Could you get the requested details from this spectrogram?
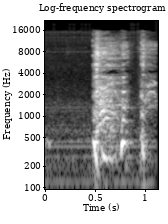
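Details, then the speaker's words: Two or three harsh, dry cough bursts in quick succession: an adult's persistent cough, which the doctor thinks is allergy-related cough variant asthma; an allergy pill helped only a little. "So he says he thinks it's something called cough variant asthma, caused a lot by allergies, believe it or not."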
